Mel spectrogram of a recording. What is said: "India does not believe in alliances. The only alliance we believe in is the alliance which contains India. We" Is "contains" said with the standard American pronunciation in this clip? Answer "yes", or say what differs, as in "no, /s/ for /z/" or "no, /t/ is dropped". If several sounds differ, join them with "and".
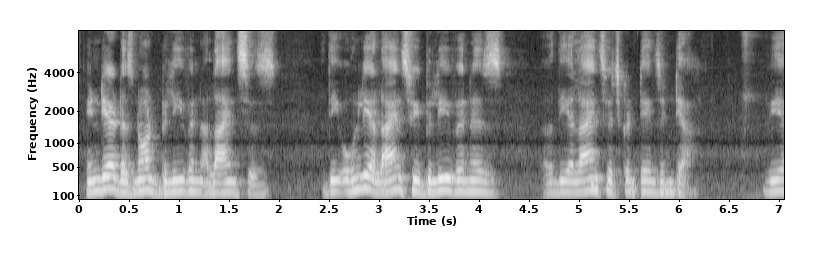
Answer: yes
